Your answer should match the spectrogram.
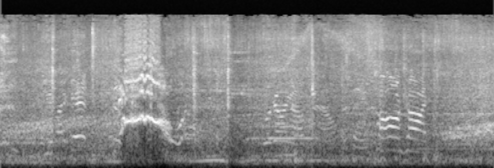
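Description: A girl's voice calling out and laughing, with one long cry that rises and falls about two seconds in, over the steady noise of a Zipper carnival ride.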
